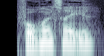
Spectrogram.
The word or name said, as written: FORHOLDSREGLER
